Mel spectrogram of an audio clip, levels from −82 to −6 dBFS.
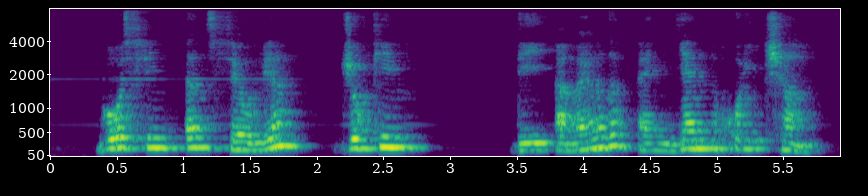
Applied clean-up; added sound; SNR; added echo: neural mask model DeepFilterNet 3.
